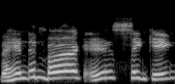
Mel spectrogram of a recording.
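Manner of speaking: put-on very high, old-time 1930s newsreel announcer voice. Speaker demonstrating an old-style announcer for a video narration, 1930s announcer voice. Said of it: "nineteen thirties announcer voice".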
